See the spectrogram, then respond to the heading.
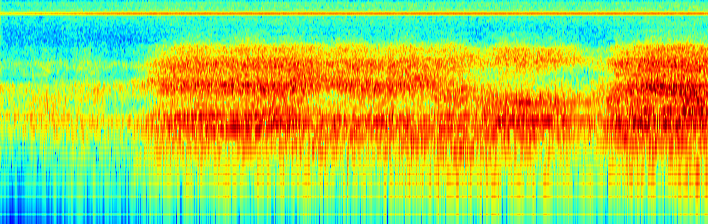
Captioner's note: crowd chanting in Arabic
